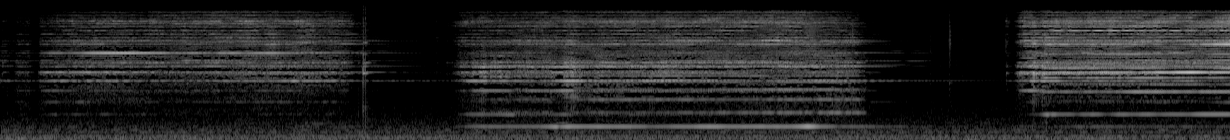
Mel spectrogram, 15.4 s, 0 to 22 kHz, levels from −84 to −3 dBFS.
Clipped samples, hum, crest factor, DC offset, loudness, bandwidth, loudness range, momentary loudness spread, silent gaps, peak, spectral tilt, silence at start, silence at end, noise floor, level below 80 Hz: under 0.1%; 60 Hz at -65 dBFS; 22 dB; under 0.1%; -33 LUFS; 16 kHz; 8 LU; 14 LU; none; -14 dBFS; 1.5 dB/octave; 0 s; 0 s; -59 dBFS; -62 dBFS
